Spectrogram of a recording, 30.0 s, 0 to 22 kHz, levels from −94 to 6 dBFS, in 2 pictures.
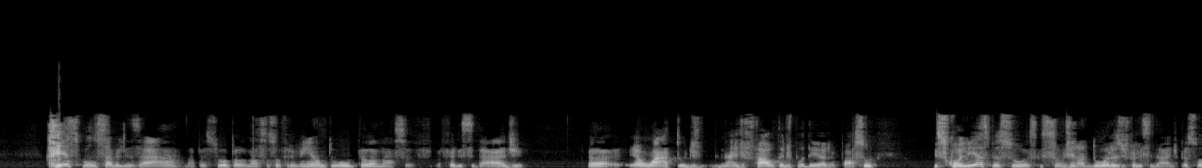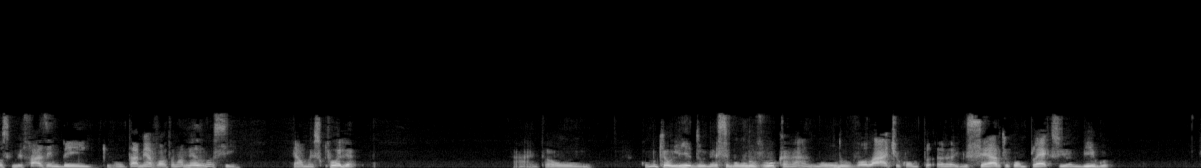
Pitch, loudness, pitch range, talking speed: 140 Hz, -25 LUFS, 125-175 Hz, 130 wpm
